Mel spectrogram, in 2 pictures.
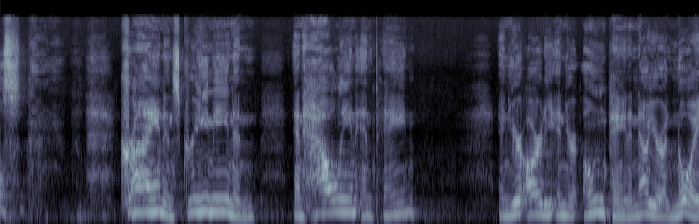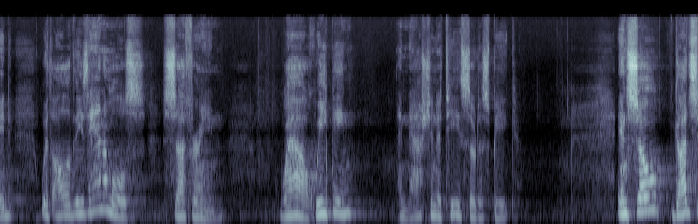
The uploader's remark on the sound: Recorded at Calvary Chapel of Los Alamitos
